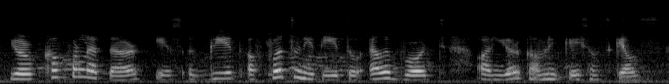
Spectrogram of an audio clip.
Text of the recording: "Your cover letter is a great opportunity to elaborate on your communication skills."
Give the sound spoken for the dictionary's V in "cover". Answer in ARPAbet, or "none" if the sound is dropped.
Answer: P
